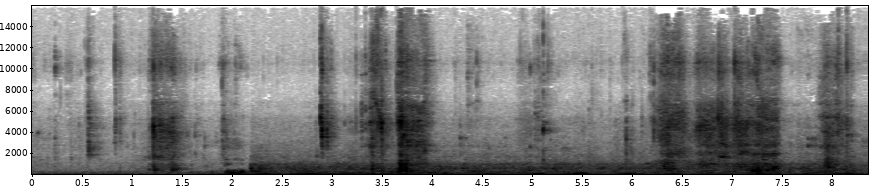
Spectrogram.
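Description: Someone eating from a ceramic bowl held up to the mouth: chopsticks scraping and clicking against the bowl, with close chewing.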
